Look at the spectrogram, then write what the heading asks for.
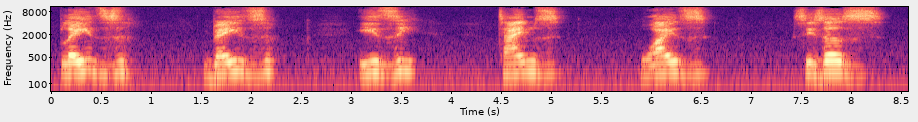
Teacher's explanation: Now, like Z, in this case, this S is a kind of buzzing S like the sound that is done by a mosquito buzzing, right? Z.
